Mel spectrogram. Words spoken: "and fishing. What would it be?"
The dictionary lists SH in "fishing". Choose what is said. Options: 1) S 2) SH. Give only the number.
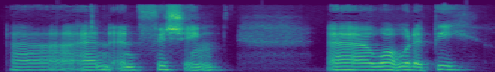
2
